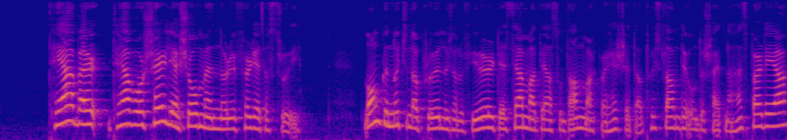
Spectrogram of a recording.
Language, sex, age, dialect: Faroese, female, 36-60, Suðuroy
